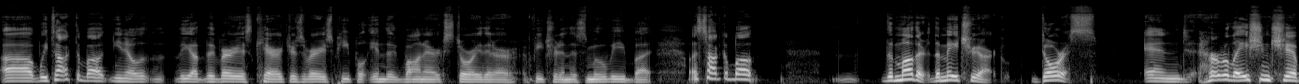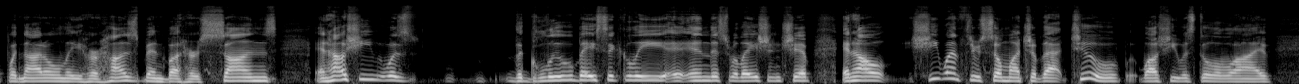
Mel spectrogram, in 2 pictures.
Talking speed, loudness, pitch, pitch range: 160 wpm, -19 LUFS, 155 Hz, 130-180 Hz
